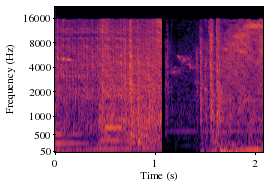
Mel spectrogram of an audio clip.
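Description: Cartoon robot-transformation sound effect: a motorised mechanical whir as a fire truck turns into a robot. It breaks off sharply about a second in and starts again half a second later.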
